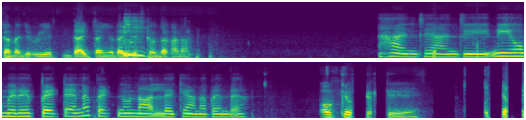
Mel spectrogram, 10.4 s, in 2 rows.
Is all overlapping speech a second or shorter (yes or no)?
yes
